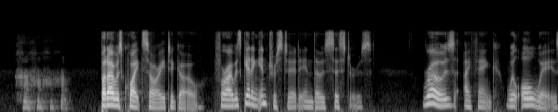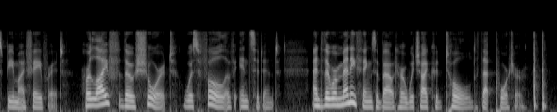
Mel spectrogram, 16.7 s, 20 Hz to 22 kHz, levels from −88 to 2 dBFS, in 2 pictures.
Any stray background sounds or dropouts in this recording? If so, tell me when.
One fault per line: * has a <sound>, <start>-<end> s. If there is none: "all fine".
* has a laugh, 0.2-1.1 s
* has a sigh, 16.4-16.6 s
